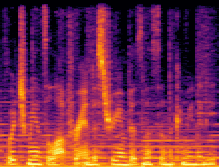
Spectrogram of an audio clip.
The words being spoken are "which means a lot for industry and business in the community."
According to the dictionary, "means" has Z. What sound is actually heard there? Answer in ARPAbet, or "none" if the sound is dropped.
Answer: Z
